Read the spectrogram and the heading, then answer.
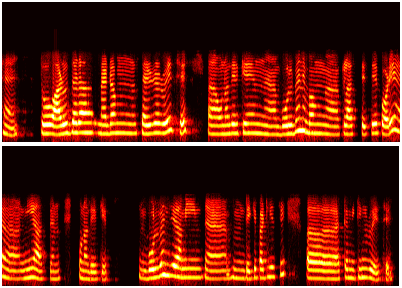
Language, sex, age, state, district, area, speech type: Bengali, female, 18-30, West Bengal, Hooghly, urban, conversation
